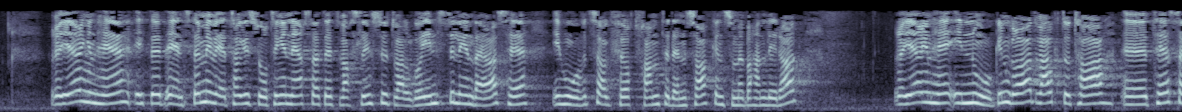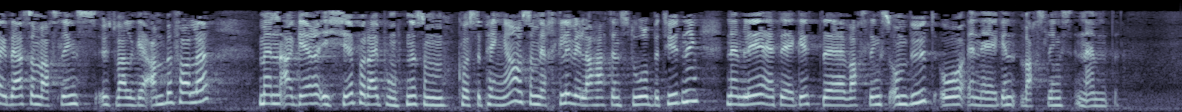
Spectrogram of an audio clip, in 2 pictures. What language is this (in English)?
Norwegian Nynorsk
